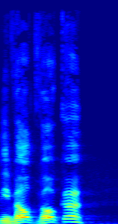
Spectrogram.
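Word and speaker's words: Weltwoche: All right, she's a columnist for the Swiss weekly magazine Die Welt Woche. Amy Holmes, did I say that right? Die Welt Woche? – Excellent pronunciation.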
